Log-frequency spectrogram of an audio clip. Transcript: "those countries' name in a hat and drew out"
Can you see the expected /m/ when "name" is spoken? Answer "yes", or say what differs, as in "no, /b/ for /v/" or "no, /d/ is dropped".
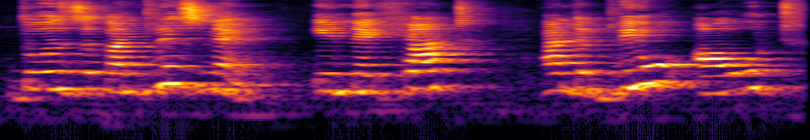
no, /m/ is dropped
